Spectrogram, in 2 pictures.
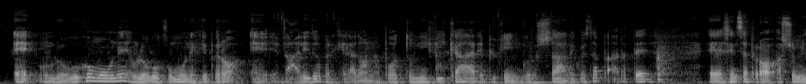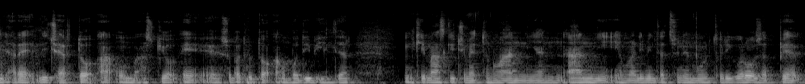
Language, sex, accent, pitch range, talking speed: Italian, male, native, 90-105 Hz, 185 wpm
